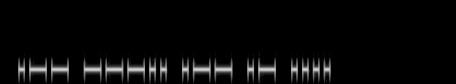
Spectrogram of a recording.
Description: Morse code, heard as a keyed tone, about 23 wpm, 700 Hz. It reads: W8WAH
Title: USA Callsign DE Callsign - 5 Characters - 22wpm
